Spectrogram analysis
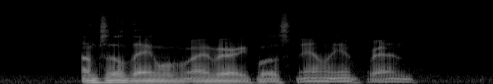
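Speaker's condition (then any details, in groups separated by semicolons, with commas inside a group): ALS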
